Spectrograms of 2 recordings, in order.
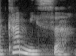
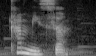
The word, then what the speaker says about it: camisa: A diferença é a pronúncia porque a letra A é sempre pronunciada de forma mais aberta e o S tem mesmo som de S, não é como no português que nós falamos camisa. Em espanhol se fala camisa, camisa.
